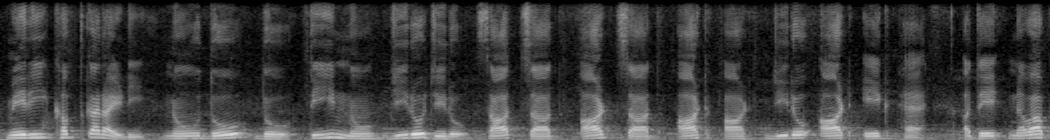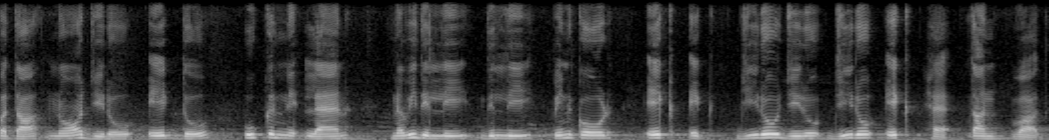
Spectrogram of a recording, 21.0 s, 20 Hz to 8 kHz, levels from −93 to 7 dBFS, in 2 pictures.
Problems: constant background noise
